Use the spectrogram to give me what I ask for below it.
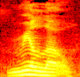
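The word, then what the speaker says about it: Rillieux: a black man named his last name is pronounced real low really low r-i-l-l-i-e-u-x in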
